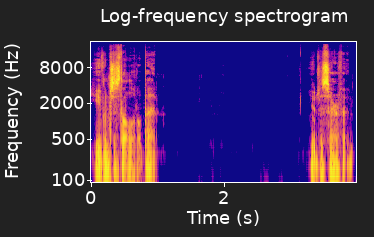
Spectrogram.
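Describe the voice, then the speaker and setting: Guy doing a nervous lovestruck confession roleplay, croaky voice, very dry close recording, hesitant and unsure of himself. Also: lowish voice, expressive, a bit bright, no echo. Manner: hesitant, halting, self-doubting, conversational. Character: nervous lovestruck young man confessing to online friend. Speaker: audio roleplay performer. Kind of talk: emotional confession roleplay, ASMR-style monologue.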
